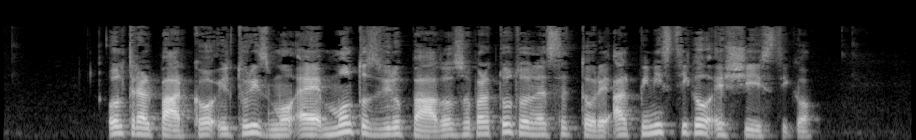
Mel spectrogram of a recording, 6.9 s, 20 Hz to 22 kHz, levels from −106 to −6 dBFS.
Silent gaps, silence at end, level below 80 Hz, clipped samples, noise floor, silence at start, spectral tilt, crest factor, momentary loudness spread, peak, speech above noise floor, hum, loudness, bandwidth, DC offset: none; 0.8 s; -72 dBFS; under 0.1%; -83 dBFS; 0.85 s; -5.5 dB/octave; 22 dB; 10 LU; -8 dBFS; 54 dB; none; -29 LUFS; 11.5 kHz; under 0.1%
